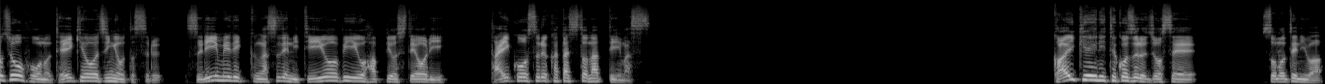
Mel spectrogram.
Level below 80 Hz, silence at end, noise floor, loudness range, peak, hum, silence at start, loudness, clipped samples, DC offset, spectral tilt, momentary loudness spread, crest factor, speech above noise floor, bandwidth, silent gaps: -74 dBFS; 0.05 s; -84 dBFS; 7 LU; -6 dBFS; none; 0 s; -25 LUFS; under 0.1%; under 0.1%; -4.5 dB/octave; 10 LU; 20 dB; 60 dB; 19 kHz; none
